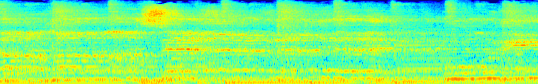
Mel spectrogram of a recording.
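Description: A slow song playing, with a singing voice over long held bass notes.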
